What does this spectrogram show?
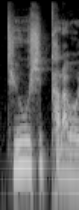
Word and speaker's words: Tushita: 아 본래 우리가 이상 세계가 도설촌이 있는데 산스크리스트로 듀시타라고 이렇게 발음을 해요.요 CC 말이 영어로 좀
